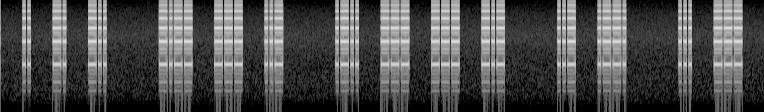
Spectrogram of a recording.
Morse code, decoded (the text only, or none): … YOU LOOK UP …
